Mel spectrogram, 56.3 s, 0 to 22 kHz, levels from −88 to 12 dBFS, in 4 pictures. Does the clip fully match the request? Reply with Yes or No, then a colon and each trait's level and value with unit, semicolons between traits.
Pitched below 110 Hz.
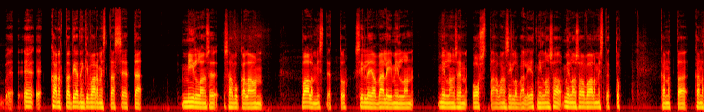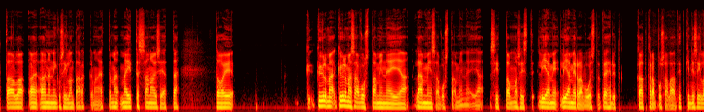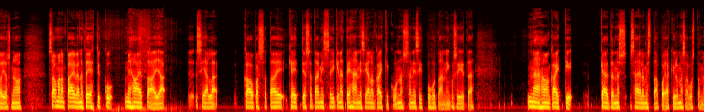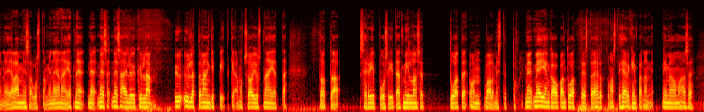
No: low, 115 Hz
